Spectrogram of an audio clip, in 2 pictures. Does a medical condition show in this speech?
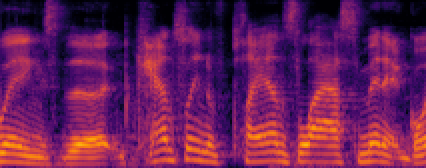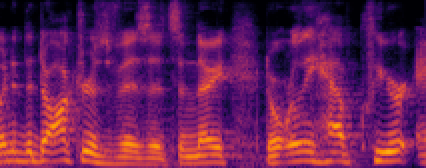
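No.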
